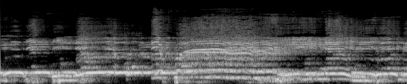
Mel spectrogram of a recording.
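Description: Two men singing an Islamic devotional song together through microphones and a loudspeaker system, in a chanting style with long held notes.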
